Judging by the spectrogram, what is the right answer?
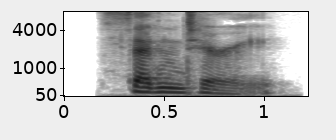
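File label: "sedentary", British English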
